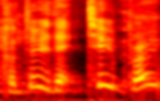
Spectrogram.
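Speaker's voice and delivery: put-on New Zealand accent. An australian talking about accents offers to talk like a kiwi, put-on kiwi accent. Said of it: "don't like it. Don't ever do it again".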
